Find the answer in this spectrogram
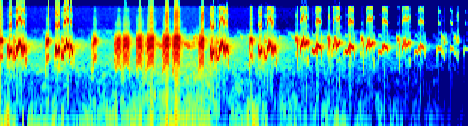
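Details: A noisy sooty-headed bulbul pours out dense bubbly chirps that merge into a busy chatter, then thin into a fast run of lighter, higher twittering notes.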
